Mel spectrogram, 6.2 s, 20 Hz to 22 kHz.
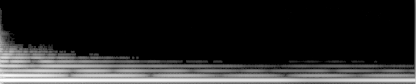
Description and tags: A 1-shot sample taken of a finger-plucked Gretsch Electromatic 30.3" (77 cm) scale length bass guitar, recorded direct-to-disk.
Notes for samples in this pack:
The note performances are from various fret positions across the playing range of the instrument. Each position has 8 velocity layers per note.
Naming conventions for note samples is as follows:
BsGr([fret position]f,[string number]s[MIDI note number])~v[velocity number 1-8]
Fret positions with the designation [N#] indicate "negative fret", which are samples of the low E string detuned down in relation to their open standard-tuned (unfretted) note.
The note performance samples contain a crossfade-looped region at the end of each file. Just enable looping, set the sample player's sustain parameter to 0% and use the decay parameter to fade the sample out as needed. Loop regions begin at sample 200,000 and end at sample 299,999.
1-shot, bass, multisample, velocity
